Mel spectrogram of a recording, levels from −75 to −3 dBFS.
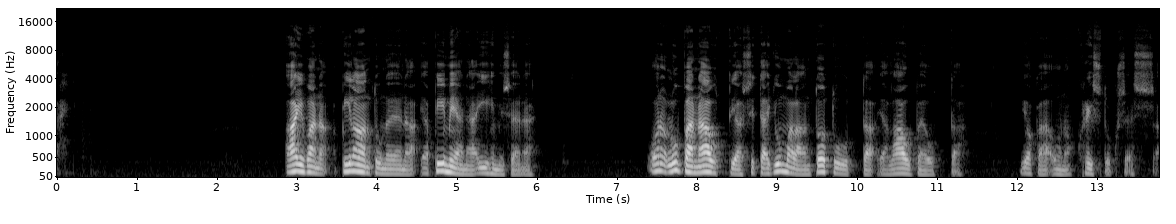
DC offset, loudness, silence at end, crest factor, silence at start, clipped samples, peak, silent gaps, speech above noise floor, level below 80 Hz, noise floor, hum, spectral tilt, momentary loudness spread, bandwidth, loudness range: under 0.1%; -23 LUFS; 0 s; 22 dB; 0.05 s; under 0.1%; -4 dBFS; none; 45 dB; -64 dBFS; -68 dBFS; none; -7 dB/octave; 18 LU; 14.5 kHz; 8 LU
